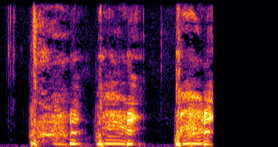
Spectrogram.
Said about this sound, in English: And apparently me coughing into your ear is another side of what I was here to do as well.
